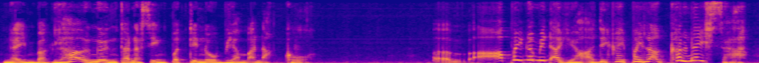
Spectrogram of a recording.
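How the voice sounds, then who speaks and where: Older widowed mother, radio drama, raspy-soft low-clarity voice, tender, wistful, motherly. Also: sing-song, unhurried. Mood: concerned, questioning. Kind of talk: Ilocano radio drama acting.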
